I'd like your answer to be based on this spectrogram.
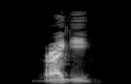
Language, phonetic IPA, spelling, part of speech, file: Russian, [vrɐˈɡʲi], враги, noun, Ru-враги.ogg
- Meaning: nominative plural of враг (vrag)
